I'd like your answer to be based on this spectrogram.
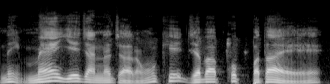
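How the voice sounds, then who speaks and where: A radio jockey making a prank phone call from a studio, feigning confusion and repeating himself, then ranting loudly. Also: male voice, on the low side, sing-song, measured pace, creaky.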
